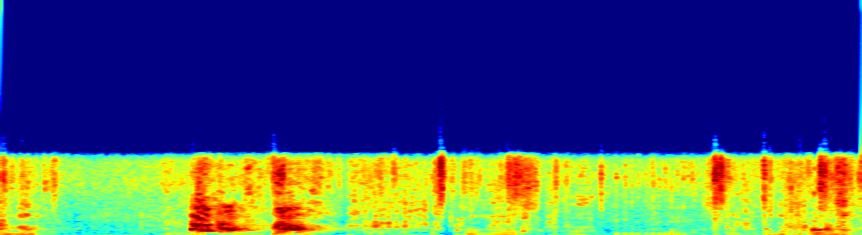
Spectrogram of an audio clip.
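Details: Neapolitan Mastiff giving two loud, rough barks about half a second apart, with a person talking quietly in the background before and after.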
